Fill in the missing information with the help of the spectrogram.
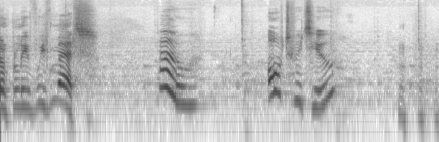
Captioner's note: posh accent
